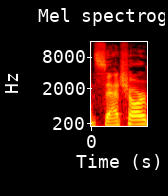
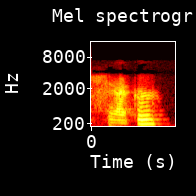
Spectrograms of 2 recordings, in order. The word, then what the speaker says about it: Sachar: awesome so you have chosen holes by Louis sacker oh is that how you say his last name I've been saying Sachar my whole life so here's the thing I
